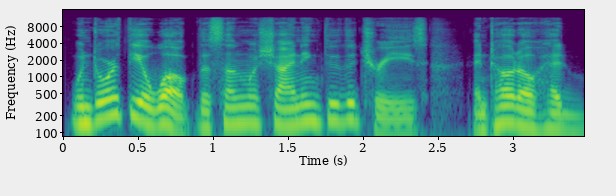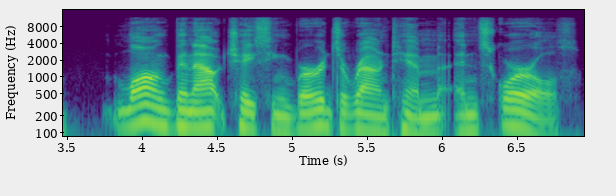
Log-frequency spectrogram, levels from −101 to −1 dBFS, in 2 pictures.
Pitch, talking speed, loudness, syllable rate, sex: 120 Hz, 190 wpm, -19 LUFS, 5.0 syllables/s, male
